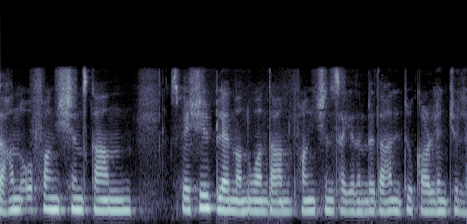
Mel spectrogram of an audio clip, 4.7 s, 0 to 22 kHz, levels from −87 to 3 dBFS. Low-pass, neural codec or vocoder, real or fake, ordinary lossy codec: 7.2 kHz; vocoder, 44.1 kHz, 80 mel bands, Vocos; fake; AAC, 32 kbps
